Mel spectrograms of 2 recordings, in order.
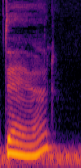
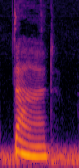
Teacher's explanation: Some learners may find it difficult to tell the difference between this sound, air, and another sound, the short vowel, a.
